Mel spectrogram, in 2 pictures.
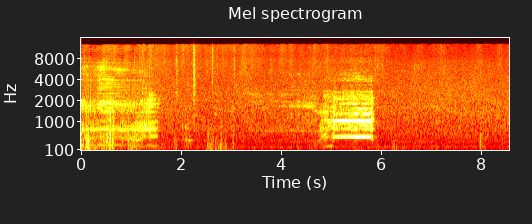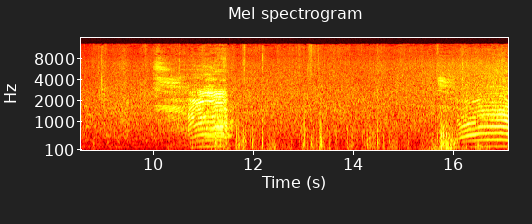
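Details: Cows, bulls and calves, brown, black and white, including Hereford, Angus, Longhorn and Charolais, surround a pickup truck; three separate drawn-out moos, one near five seconds, one around ten to eleven, and a final one, with quieter shuffling between them.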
